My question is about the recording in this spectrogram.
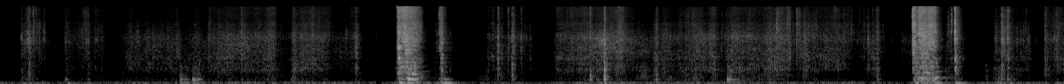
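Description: Bubble wrap crinkling as it is wrapped and handled, with two loud, short rips of packing tape pulled off a tabletop tape dispenser, one about four seconds in and one near the end.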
